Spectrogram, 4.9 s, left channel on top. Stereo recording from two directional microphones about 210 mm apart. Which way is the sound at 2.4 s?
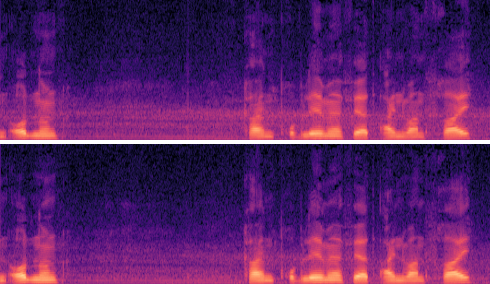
30° right (ahead or behind).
